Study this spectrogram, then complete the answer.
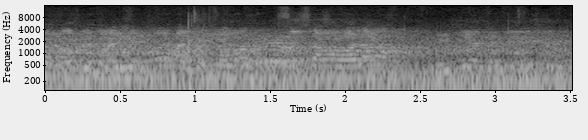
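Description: Young men shout to each other across an outdoor court.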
